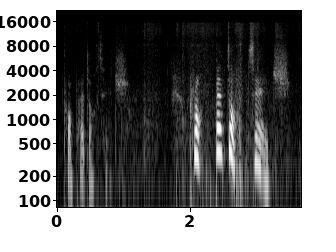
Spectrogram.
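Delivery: lilting, sing-song Welsh accent, drawn out and played up. Admiring stamped dots while crafting, repeating a phrase: welsh accent. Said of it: "that's my Welsh accent coming out now".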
